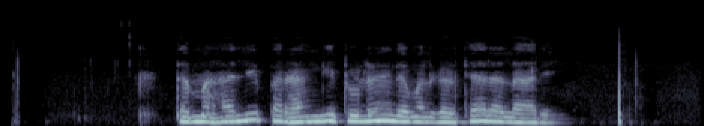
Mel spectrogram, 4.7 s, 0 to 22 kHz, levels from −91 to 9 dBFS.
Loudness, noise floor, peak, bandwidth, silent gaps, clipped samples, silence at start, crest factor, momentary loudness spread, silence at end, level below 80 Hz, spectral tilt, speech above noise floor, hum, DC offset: -21 LUFS; -70 dBFS; -8 dBFS; 4.9 kHz; none; under 0.1%; 1.2 s; 14 dB; 18 LU; 1 s; -64 dBFS; -12 dB/octave; 49 dB; none; under 0.1%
